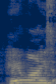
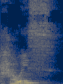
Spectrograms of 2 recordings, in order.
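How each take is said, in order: First: The first syllable sounds like 'hay'. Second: The first syllable sounds like 'how'. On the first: The speaker calls it wrong. "I do know that I'm pronouncing Haywise wrong" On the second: The speaker calls it right. "is it supposed to be Howis"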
